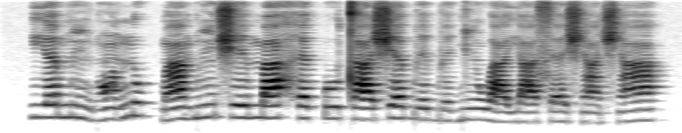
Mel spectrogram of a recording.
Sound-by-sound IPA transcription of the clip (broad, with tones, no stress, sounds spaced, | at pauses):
j ɛ˦ m ĩ˦˨ ɡ ɔ̃˨˦ n u˦˨ ɡ͡b ã˨˦ b ĩ˦ ʃ e˦ m a˦ h ɛ˦˨ k͡p u˧ t a˧ ʃ ɛ˦ b e˧ b e˨ ɡ ĩ˧ w a˨ j a˨ s ɛ˨ ʃ ã˨ ʃ ã˨˦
